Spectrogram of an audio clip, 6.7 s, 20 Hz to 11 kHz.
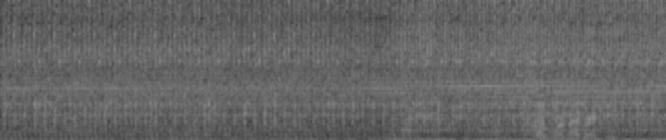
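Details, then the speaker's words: VW 1.6 NA diesel in a Ford Ranger, first start after rebuild with a new piston and cylinder head following a shattered cylinder 1 exhaust valve; heavy, lumpy idle with a shaking knock about four a second; air in fuel system suspected: excessive vibration. "normally vibrates a lot but that seems like a lot more than"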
